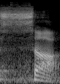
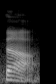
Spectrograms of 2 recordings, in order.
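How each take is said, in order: First: The consonant is hard with a whistling hiss. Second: The consonant is soft with no whistling hiss. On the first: The speaker calls it wrong. "सख्ती से पढ़ेंगे, तो इसमें सीटी का साउंड पैदा होगा" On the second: The speaker calls it right. "नरमी से पढ़ने वाला"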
